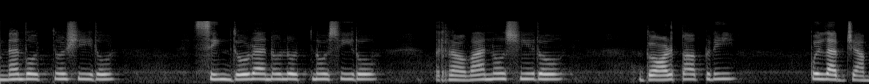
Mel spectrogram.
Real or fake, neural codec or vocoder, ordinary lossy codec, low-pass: fake; codec, 16 kHz, 1 kbps, FunCodec, trained on LibriTTS, 50 frames a second; none; none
